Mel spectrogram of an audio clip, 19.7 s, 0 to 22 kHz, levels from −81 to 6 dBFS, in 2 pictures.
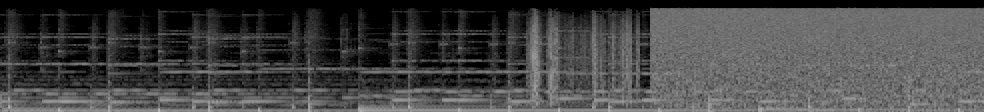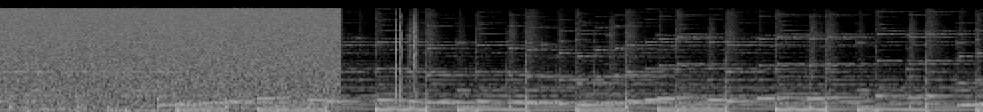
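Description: From 5.24 to 6.39 s, a dense, uneven scratching and rustling sits over the sound, a little louder than the audio itself. This is cable scratch noise, most likely a worn cable, connector or control being moved so that its contact resistance jumps about rapidly. Unlike a steady crackle or isolated clicks, the bursts are irregular and tied to the moment of movement, then stop.

From 6.49 to 13.23 s, a constant, even hiss takes over, clearly louder than the sound beneath it. This is low bit depth with dither. The signal is reduced to 3 bits, and dither added before rounding turns the coarse rounding error into smooth white noise. The giveaway against plain low bit depth is that there is no gritty, signal-following distortion, only uniform hiss.

The scratching returns briefly from 13.78 to 14.03 s, the same uneven rustle but shorter.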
